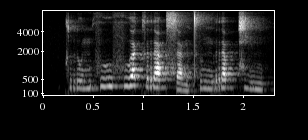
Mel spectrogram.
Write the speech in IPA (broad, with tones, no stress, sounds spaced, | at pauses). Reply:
k r u˦˥ n f uː˥˩ f u˥˩ a̯ k r a˦˥ ʔ s a˩˦ ŋ tʰ ɯ˧ ŋ r a˦˥ p̚ t͡ɕ i˧ n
